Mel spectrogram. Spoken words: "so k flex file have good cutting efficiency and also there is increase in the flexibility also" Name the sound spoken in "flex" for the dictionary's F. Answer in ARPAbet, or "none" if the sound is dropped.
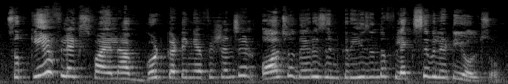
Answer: F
